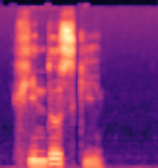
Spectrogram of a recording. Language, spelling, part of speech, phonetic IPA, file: Polish, hinduski, adjective / noun, [xʲĩnˈdusʲci], Pl-hinduski.ogg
